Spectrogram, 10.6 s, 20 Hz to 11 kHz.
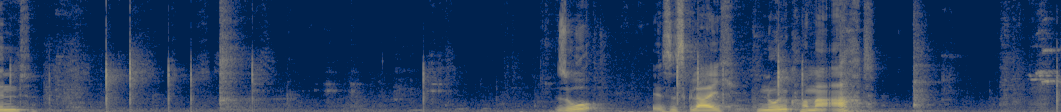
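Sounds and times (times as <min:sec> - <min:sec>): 
speech: 0:00.0 - 0:00.4, 0:05.6 - 0:08.8
writing on a board during a chemistry lecture: 0:00.0 - 0:05.1.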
